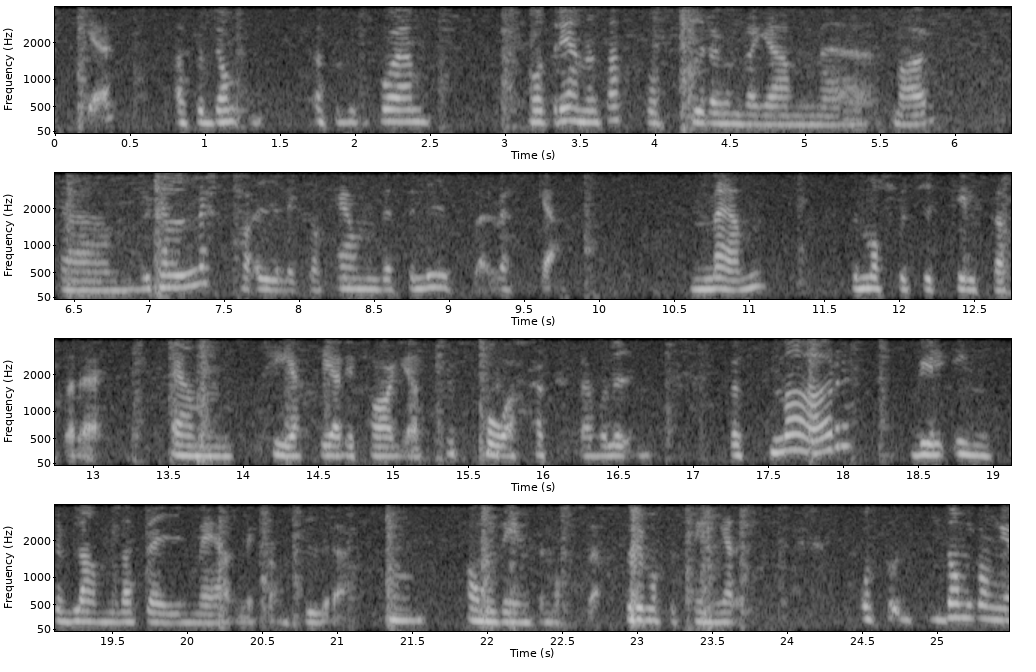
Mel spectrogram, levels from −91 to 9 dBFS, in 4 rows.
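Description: From the start the background sinks between phrases and swells back under them. These are noise suppressor artifacts: the suppressor pulls the room noise, which sits only about 7 dB below the speech, down by about 19 dB frame by frame.

Speech itself gets swallowed by the noise suppressor across five stretches: 0 to 2.5 s, 3.08 to 9.78 s, 10.6 to 11.11 s, 11.67 to 21.07 s, and from 21.86 s to the end. Soft consonants and word endings turn faint, dropping by about 17 to 21 dB. The suppressor mistakes them for noise, clipping roughly 0.7 s in the first stretch, a few seconds each in the longer middle ones, and only a brief moment around 11 s. Everything is band-limited to 4 kHz, which fits a 64 kbps G.711 A-law call codec.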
